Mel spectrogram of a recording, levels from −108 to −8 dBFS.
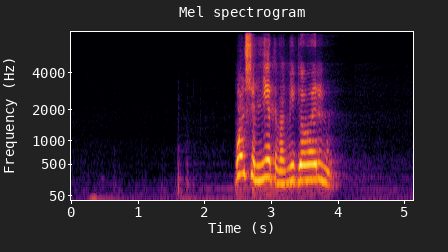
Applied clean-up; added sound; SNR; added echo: neural mask model DeepFilterNet 3.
